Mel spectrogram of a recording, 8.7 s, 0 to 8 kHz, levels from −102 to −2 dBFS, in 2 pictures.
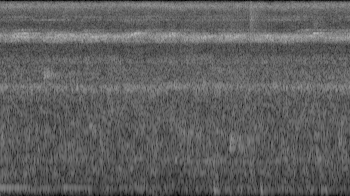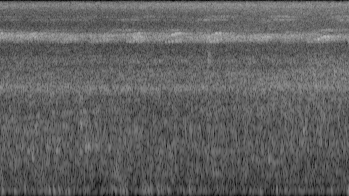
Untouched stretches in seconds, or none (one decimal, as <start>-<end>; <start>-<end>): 0.0-1.3; 3.6-8.7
